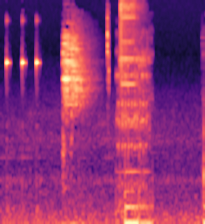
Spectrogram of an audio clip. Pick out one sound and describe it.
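A soft whoosh sounds as a game menu opens.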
